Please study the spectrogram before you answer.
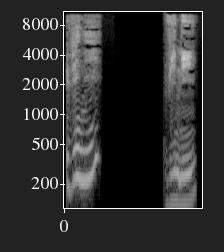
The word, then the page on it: vinny: French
